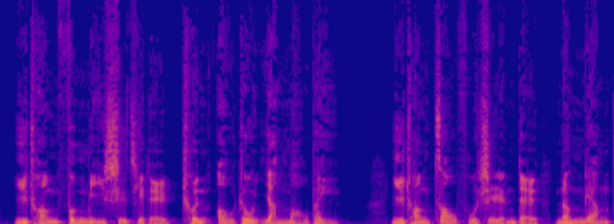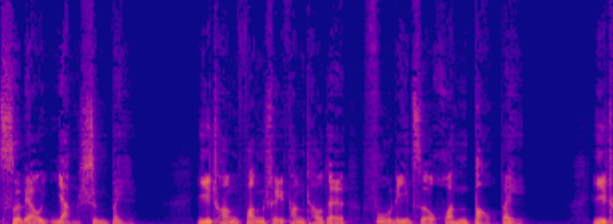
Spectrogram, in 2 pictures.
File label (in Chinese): 男 产品介绍; 澳洲羊毛磁疗养生被介绍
